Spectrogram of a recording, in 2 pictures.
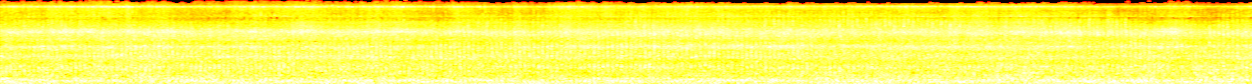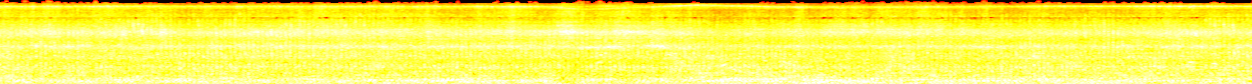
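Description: Marine One presidential helicopter running on the ground: a steady, unbroken rotor and turbine noise with a constant high whine.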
